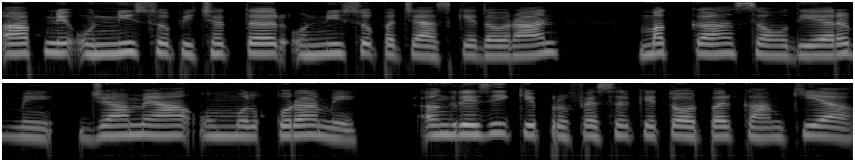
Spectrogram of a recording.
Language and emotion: Urdu, neutral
